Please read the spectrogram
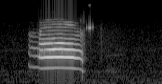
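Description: A single short call, a little under a second long, holding a steady pitch and then dropping at the end, followed by a faint click.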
